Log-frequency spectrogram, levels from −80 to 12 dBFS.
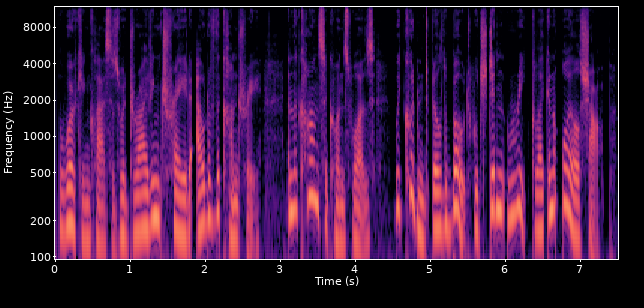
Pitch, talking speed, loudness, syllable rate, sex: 175 Hz, 210 wpm, -19 LUFS, 5.3 syllables/s, female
